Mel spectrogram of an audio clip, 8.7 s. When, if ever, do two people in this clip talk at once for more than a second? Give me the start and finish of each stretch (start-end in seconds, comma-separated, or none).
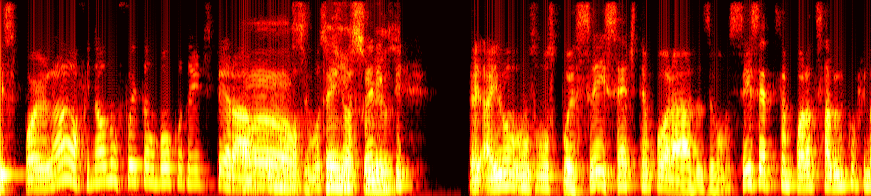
2.4-4.0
